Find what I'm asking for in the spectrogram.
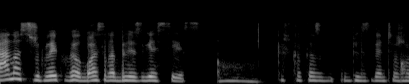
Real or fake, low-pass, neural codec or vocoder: fake; 7.2 kHz; codec, 16 kHz, 4 kbps, FreqCodec, smaller model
